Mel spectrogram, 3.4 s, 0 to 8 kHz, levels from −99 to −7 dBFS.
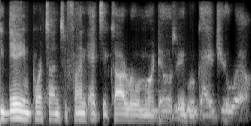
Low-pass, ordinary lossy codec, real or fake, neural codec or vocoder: none; none; fake; codec, 16 kHz, 1 kbps, X-Codec, HuBERT features, trained on general audio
